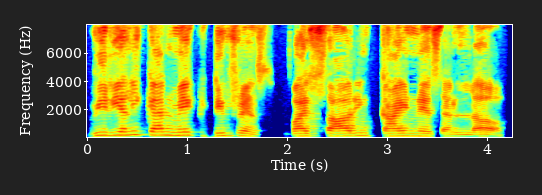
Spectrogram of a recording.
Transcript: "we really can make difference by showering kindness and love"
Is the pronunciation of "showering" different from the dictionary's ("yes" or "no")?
yes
